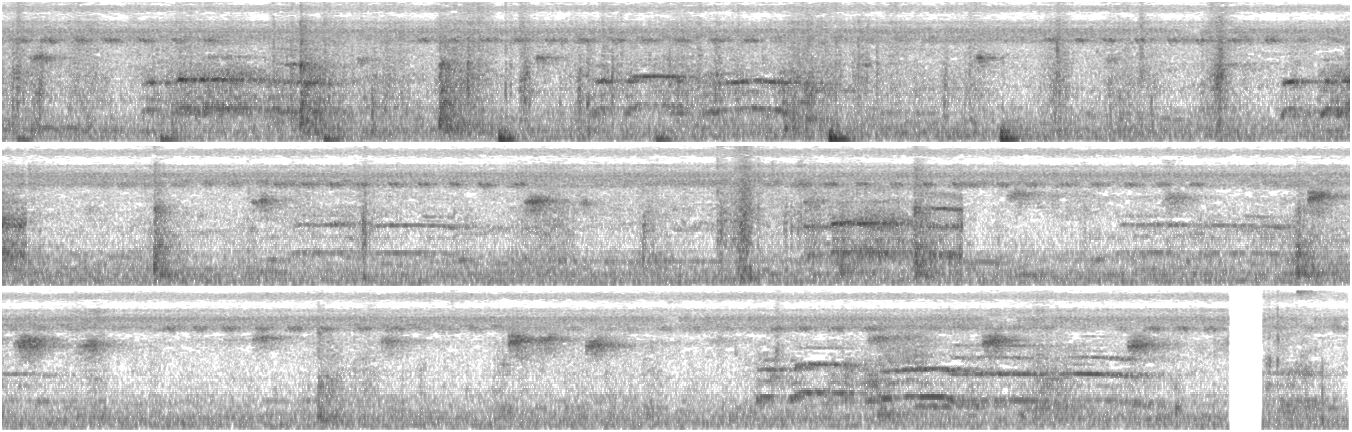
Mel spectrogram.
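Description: Short pitched animal calls, most likely a bird's, repeated every second or two over a steady high insect hiss, with a few soft knocks in the first seconds.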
